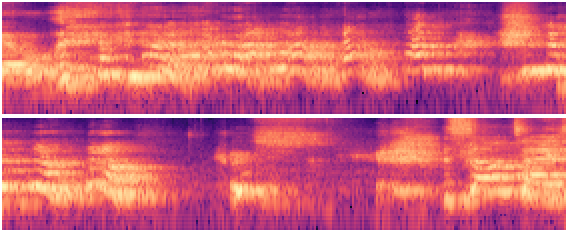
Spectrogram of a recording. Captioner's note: interviewer joins in laughter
